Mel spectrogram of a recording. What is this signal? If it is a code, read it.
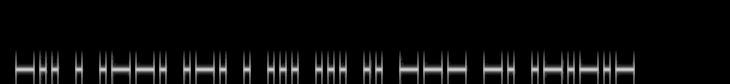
Morse code, heard as a keyed tone, about 19 wpm, 700 Hz. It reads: DEPRESSION.
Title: Sentences from Top 1300 Words 20wpm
